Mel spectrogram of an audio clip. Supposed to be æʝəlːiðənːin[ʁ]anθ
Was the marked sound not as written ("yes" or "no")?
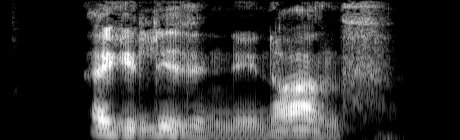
no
